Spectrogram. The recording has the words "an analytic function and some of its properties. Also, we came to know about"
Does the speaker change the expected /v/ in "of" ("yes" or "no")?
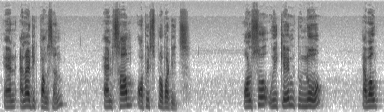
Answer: yes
